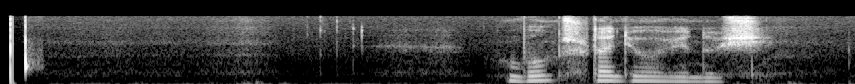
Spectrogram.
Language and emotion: Russian, neutral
